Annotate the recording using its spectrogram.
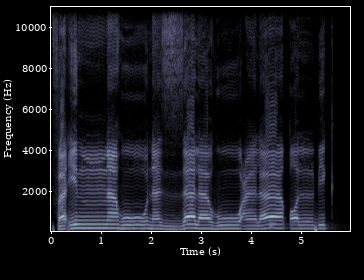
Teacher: Ini hu-nya panjang karena ada dhamma terbalik.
